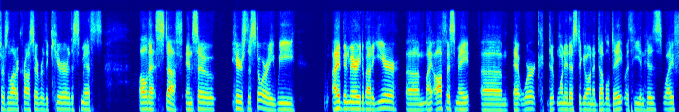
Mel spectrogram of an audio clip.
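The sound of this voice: A man's medium-pitched voice with a slightly mellow tone, little pitch movement and a moderate pace, in a dry, close sound with no echo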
